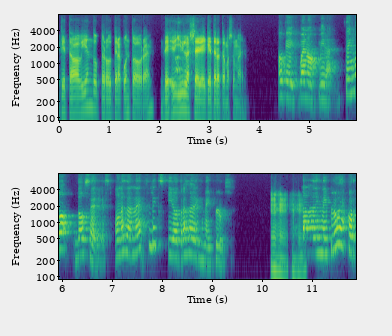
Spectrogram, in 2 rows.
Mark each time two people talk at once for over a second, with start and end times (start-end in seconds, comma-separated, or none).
none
